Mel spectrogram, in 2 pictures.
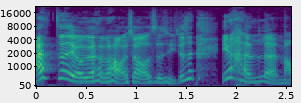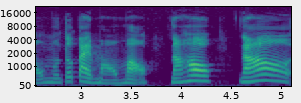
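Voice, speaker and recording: A woman's animated, fairly quick delivery at a fairly high pitch, with very wide pitch swings, on a very clean recording with a silent background. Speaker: podcast co-host. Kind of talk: casual chat.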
